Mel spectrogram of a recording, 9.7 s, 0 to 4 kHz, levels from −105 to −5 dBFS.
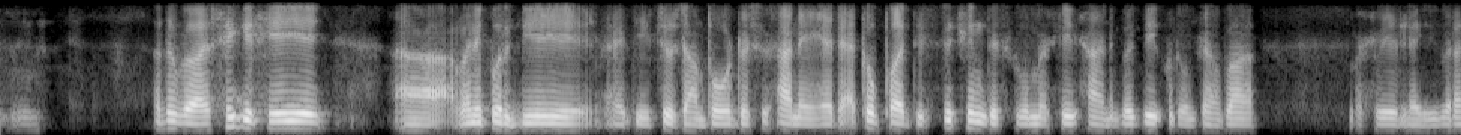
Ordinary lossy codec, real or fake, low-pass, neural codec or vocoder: none; fake; 3.6 kHz; codec, 16 kHz, 2 kbps, FunCodec, trained on LibriTTS, 25 frames a second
